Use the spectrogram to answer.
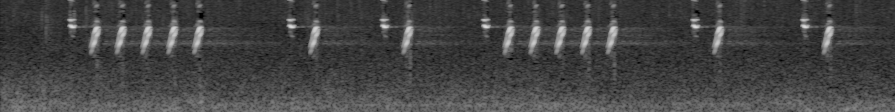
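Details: American goldfinch mating call: short bursts of three to five quick high chirps alternating with single sharp notes, separated by brief pauses.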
